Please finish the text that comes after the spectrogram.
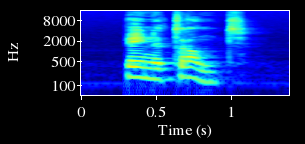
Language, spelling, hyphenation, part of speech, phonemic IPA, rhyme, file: Dutch, penetrant, pe‧ne‧trant, adjective, /ˌpeː.nəˈtrɑnt/, -ɑnt, Nl-penetrant.ogg
- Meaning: pungent, penetrating (of smells)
